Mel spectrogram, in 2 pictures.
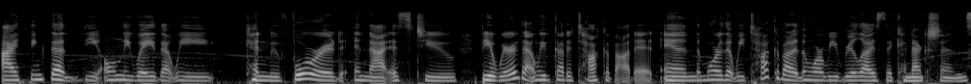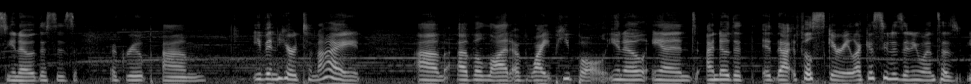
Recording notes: Today's show was recorded Live outside of Fabled Bookshop and Cafe in Waco, TX, so you'll be able to hear the cars, the train, and the city in the background. Wrapping up with questions from the audience at the end!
